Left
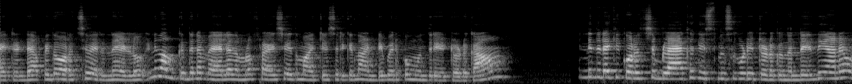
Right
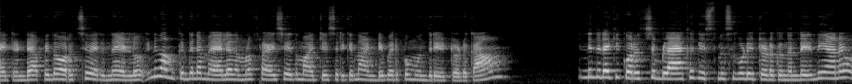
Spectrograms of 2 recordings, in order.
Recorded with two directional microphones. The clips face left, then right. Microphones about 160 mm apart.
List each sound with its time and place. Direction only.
0.0 s a woman's voice: 20° right (ahead or behind)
